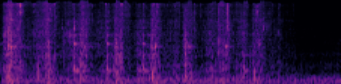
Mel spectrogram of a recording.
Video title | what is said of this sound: CRISPY Air Fryer Wings - What's the SECRET? | when I shake them, you can hear how crispy they are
